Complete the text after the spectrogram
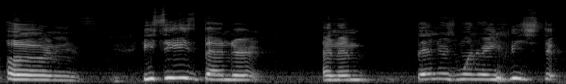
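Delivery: ordinary talk, nothing marked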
